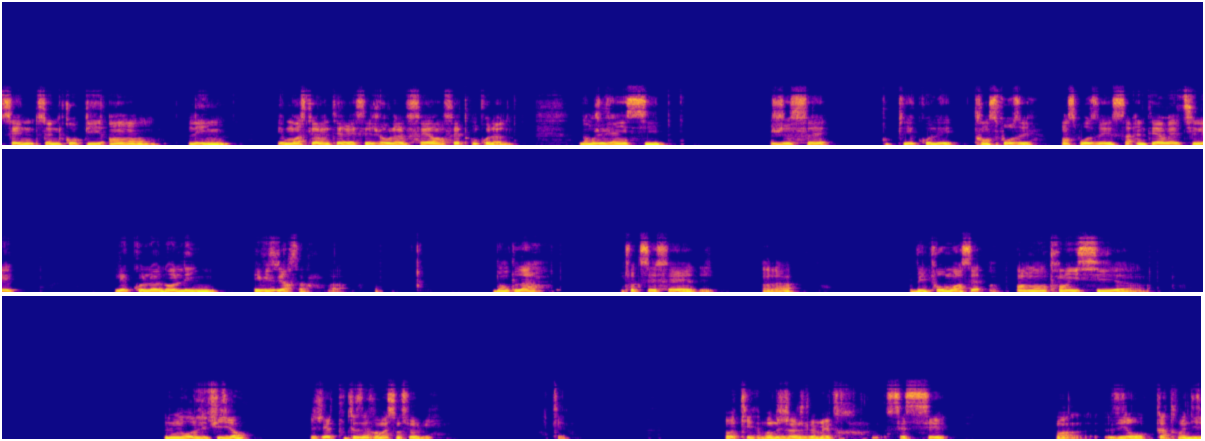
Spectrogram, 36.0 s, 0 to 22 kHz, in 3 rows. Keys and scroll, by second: 32.5 c, 35.0 0, 35.3 9, 35.7 8.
